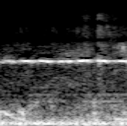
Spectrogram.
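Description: Pigeons cooing close by in a short burst of low, throaty murmuring with a steady background hum.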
